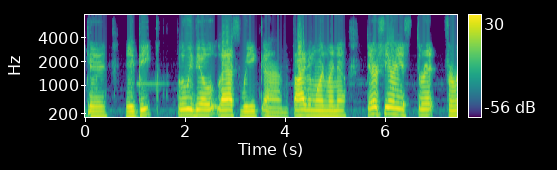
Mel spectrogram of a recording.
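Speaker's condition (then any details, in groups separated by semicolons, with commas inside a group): Cerebral palsy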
